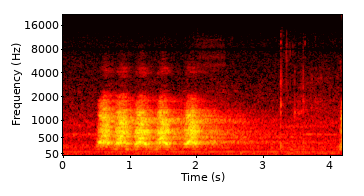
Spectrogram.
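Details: Bored domestic dog barking with nothing going on in the neighbourhood, at 9:30 am in late November: a fast run of five harsh barks about a third of a second apart, then quiet with a couple of faint clicks.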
